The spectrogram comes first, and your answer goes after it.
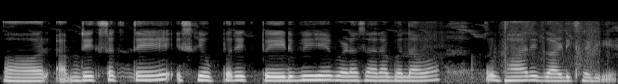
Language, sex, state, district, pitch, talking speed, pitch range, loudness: Hindi, female, Rajasthan, Jaipur, 185 Hz, 205 wpm, 175-195 Hz, -15 LUFS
